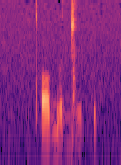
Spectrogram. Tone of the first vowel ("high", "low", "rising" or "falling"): rising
